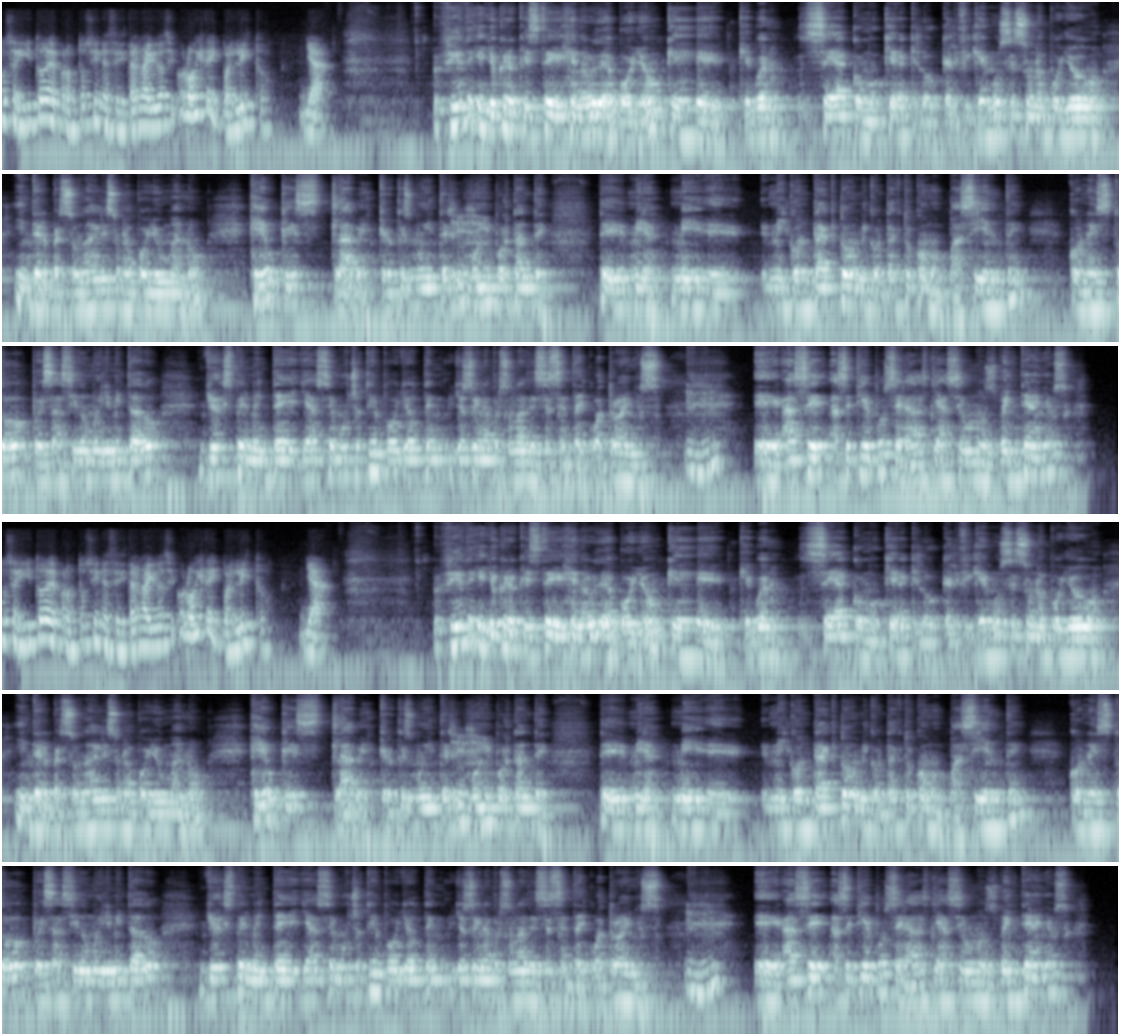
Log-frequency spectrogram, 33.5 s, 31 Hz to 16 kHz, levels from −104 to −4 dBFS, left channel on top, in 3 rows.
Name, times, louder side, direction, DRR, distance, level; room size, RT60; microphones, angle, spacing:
voice 1, 0.0-2.7 3.0-3.3 15.7-16.1 29.2-29.5, equal, 5° left, 0.5 m, -22 dB
voice 2, 4.3-29.6 29.9-33.2, left 1 dB, 60° left, 0.7 m, -20 dB
2.6 x 2.6 x 2.3 m
head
